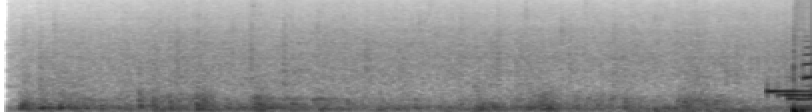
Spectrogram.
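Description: A low, uneven rumbling noise with no clear pitch. Just before the end a sustained musical chord comes in.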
